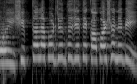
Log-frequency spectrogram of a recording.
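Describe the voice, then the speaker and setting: Her voice is pitched extremely high. A woman puts on a character voice. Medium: read story. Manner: terse, moralizing.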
